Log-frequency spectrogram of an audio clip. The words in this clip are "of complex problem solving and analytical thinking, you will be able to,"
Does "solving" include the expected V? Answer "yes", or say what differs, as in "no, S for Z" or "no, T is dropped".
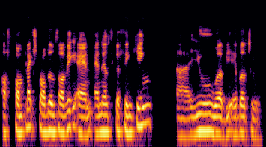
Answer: yes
